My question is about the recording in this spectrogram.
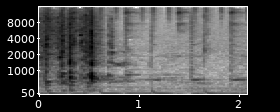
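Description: A wire whisk clicks against a stainless steel bowl while stirring batter, the last and loudest click about half a second in. After that the stirring falls away and faint background music is left.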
